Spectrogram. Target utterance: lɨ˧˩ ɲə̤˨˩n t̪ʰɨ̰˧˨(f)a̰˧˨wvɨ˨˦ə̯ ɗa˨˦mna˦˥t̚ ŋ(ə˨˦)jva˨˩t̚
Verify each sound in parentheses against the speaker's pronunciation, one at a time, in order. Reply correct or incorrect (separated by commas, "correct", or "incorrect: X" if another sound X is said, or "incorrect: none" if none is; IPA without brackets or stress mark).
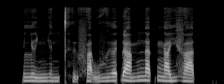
correct, incorrect: a˨˦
